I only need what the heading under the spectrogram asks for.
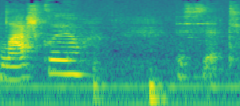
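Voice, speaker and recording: Over noticeable background noise, a woman talks at a moderate pace with ordinary pitch variation. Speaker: lifestyle vlogger. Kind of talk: casual vlog chat. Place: bathroom. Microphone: phone near.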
